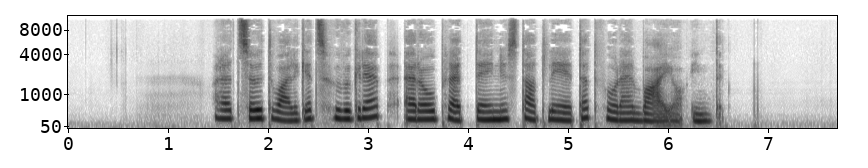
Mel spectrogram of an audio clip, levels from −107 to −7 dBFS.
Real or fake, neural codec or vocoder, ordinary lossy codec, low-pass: fake; codec, 24 kHz, 0.5 kbps, DualCodec; MP3, 48 kbps; 10.8 kHz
